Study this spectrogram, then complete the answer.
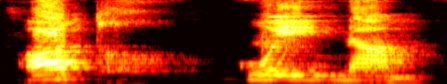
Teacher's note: People would probably say Othuin, but it's that with the glottal H.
